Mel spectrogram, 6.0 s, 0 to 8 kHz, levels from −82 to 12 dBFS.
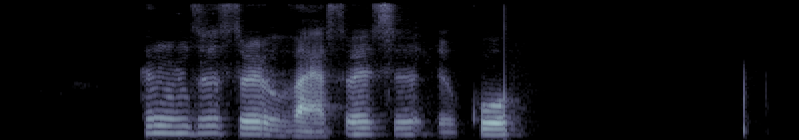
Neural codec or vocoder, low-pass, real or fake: codec, 24 kHz, 0.9 kbps, WavTokenizer, medium speech release version 2; 7.2 kHz; fake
